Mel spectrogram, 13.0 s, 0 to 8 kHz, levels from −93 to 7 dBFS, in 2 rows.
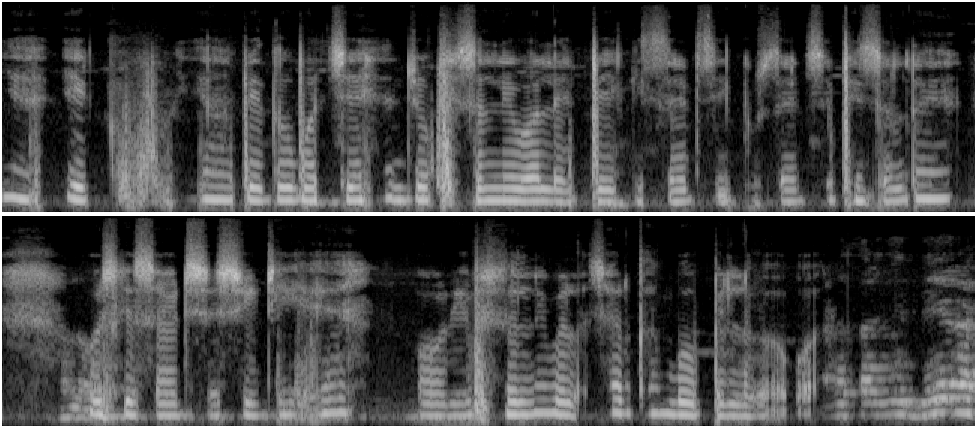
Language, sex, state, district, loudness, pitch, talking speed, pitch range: Hindi, male, Bihar, Gopalganj, -23 LUFS, 170 Hz, 125 wpm, 160-185 Hz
